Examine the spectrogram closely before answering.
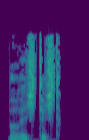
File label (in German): "berichtigt", German; adjectives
